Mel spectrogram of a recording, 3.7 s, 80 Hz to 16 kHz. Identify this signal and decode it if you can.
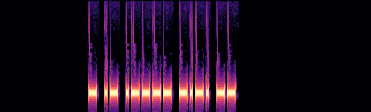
Morse code, heard as a keyed tone, about 46 wpm, 700 Hz. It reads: TA1CM
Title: DXCC-100 Call Signs - 5 Characters - Repeated 2x - 45wpm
